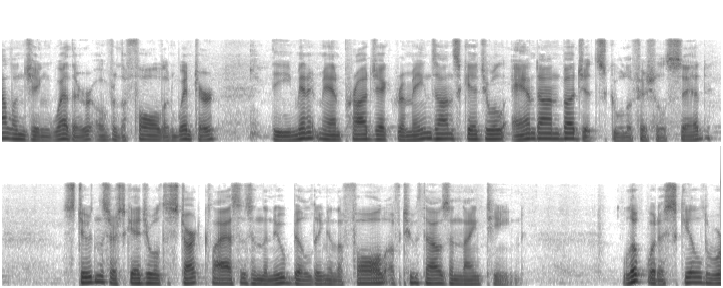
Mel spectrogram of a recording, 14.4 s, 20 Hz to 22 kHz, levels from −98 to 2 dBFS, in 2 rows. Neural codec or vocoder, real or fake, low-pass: none; real; 7.2 kHz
